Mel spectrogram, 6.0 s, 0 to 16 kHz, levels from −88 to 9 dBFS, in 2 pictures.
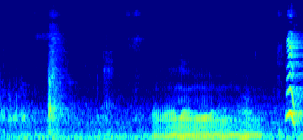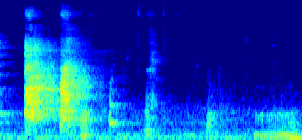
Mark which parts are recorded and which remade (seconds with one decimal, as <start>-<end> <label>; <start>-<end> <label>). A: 0.0-0.4 recorded; 0.4-2.8 remade; 2.8-3.5 recorded; 3.5-4.8 remade; 4.8-6.1 recorded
